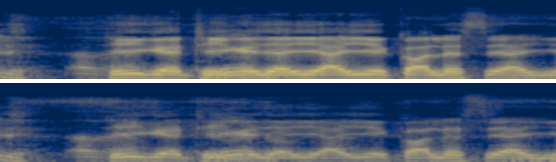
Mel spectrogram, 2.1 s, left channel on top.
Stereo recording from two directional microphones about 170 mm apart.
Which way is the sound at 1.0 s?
75° left (ahead or behind).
